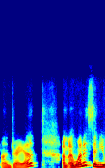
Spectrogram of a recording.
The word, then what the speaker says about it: Andréa: this was fun because my name is pronounced andrea not andrea and so i thought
